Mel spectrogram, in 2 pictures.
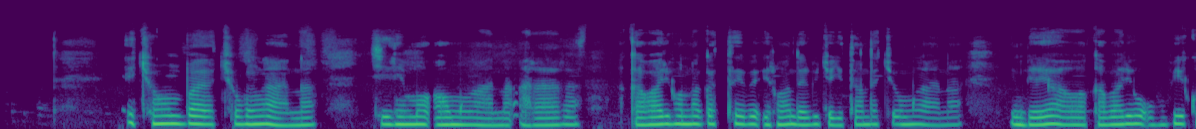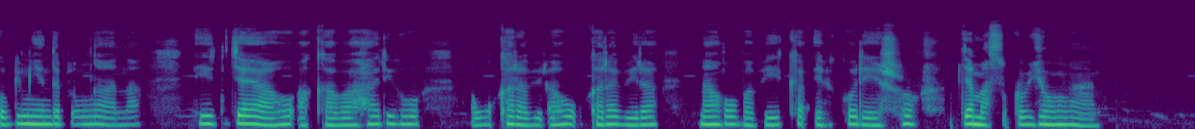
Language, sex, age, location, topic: Kinyarwanda, female, 25-35, Kigali, health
